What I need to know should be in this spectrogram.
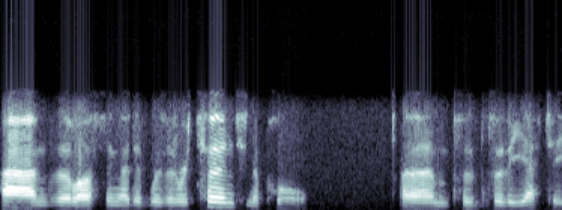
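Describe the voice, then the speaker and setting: Medium-pitched male speech in a British accent. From United Kingdom. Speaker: cryptozoologist and explorer. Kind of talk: interview.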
